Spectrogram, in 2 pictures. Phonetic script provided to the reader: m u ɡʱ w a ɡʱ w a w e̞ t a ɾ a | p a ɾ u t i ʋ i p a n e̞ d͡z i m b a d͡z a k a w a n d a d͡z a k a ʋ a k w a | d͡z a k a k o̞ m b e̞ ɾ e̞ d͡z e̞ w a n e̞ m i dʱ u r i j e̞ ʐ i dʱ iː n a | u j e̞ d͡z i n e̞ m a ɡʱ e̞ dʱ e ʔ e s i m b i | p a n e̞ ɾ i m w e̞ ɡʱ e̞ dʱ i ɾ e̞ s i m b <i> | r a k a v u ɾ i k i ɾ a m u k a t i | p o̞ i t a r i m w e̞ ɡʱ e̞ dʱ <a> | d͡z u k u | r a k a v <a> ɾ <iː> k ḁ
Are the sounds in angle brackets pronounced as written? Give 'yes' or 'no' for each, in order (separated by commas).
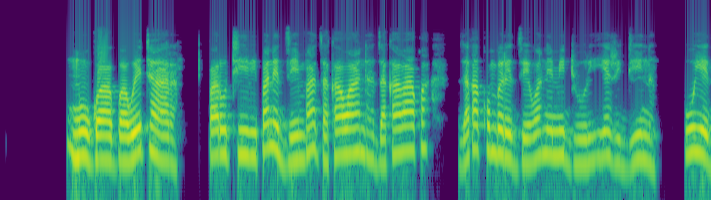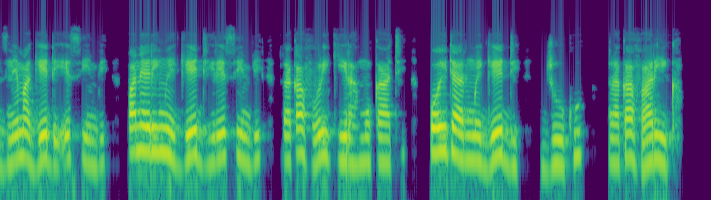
yes, no, yes, yes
